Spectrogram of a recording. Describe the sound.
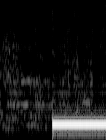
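A telephone ringback tone sounds while a call is being placed. A faint murmur gives way halfway through to a loud, steady single-pitched tone that holds unbroken to the end.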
